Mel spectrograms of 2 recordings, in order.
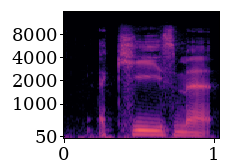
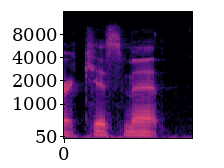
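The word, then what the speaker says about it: Akismet: there's going to be another plugin here called a keys met or a keys met or a kissm depending on how you want to pronounce it just choose activate but what you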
